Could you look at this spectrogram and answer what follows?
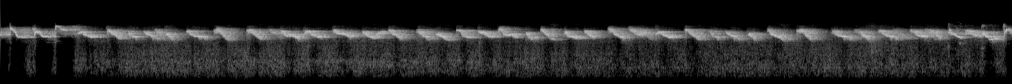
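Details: Oriental magpie-robin in cold, rainy weather, recorded 13 June 2020, pouring out a dense, nonstop stream of bright high chirps and quick slurred notes for the whole stretch.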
